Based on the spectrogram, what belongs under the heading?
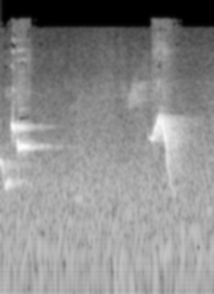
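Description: Black-headed orioles duet: a short burst of liquid, fluty whistles, then after a pause a single rich whistle that rises and falls. The background is quiet.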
